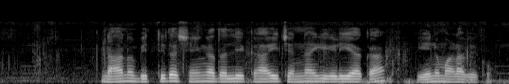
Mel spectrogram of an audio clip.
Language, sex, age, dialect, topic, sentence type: Kannada, male, 18-24, Central, agriculture, question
